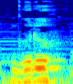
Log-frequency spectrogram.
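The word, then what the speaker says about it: গুরুঃ: গুরুহ হালকা হাওয়ার মতো বের হবে, গুরুহ ব্রহ্মা।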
